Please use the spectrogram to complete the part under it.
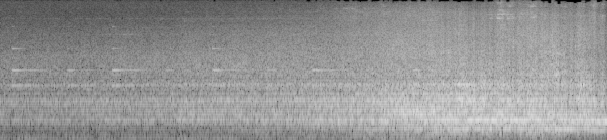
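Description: An electric locomotive approaches, hauling a passenger train.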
